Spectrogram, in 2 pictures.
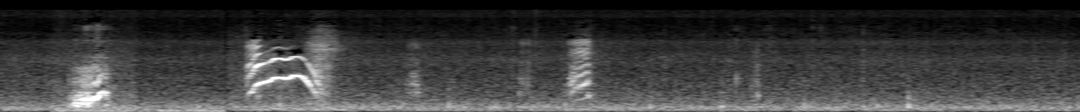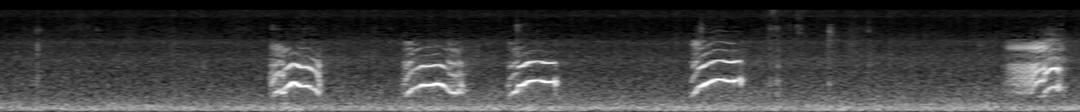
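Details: Newborn kitten with its mother, indoors: a series of short, high, thin meows rising then falling, given in clusters with quiet gaps, about seven calls over sixteen seconds.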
